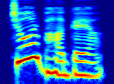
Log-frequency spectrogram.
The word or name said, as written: चोर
